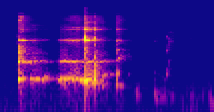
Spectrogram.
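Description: Glassware clinking: a sharp knock followed by a short ring, then a louder second clink with ringing, and a small third tap just after the first second.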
